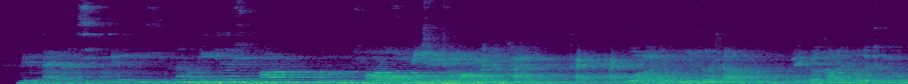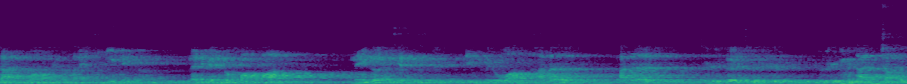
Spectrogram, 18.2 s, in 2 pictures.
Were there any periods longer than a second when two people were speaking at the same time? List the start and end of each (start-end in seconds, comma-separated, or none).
3.6-5.2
